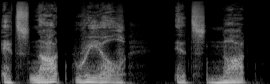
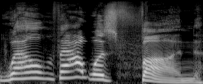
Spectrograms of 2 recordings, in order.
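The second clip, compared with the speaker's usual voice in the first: loud, very high, swooping sing-song mocking taunt; 5 dB louder than usual. A narrator reads one character taunting another: taunting. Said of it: "Liam taunted".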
